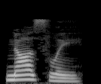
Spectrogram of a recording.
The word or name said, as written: nazli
